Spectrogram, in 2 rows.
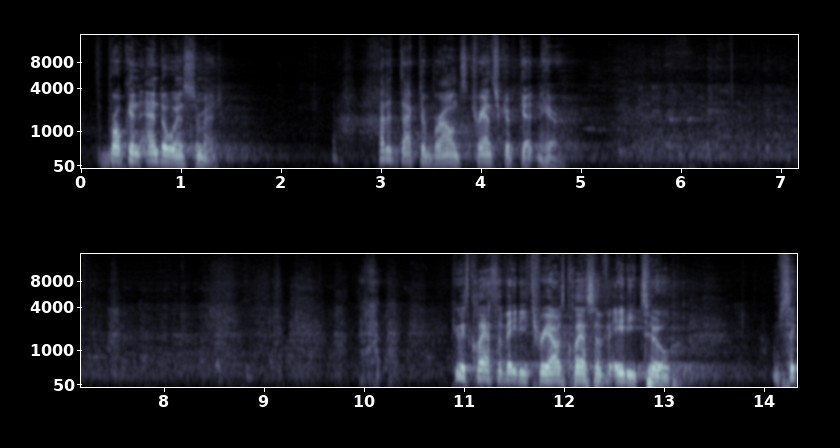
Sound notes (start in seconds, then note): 5.0 laughing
